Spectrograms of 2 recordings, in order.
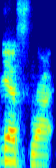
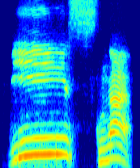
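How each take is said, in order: First: The first vowel is a full e sound. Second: The first vowel is reduced to an i sound. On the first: The speaker calls it wrong. "Non, pas Vesna" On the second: The speaker calls it right. "le E qui n'est pas accentué devient le I"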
